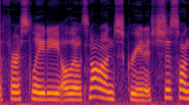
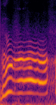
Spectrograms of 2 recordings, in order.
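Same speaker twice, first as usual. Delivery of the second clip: growl; 10 semitones higher, 3 dB louder than usual. Retold or imitated. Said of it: "the ninjas just go hard. They're going".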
